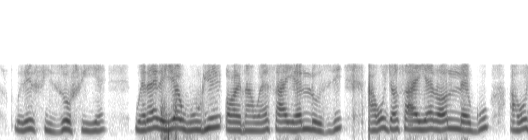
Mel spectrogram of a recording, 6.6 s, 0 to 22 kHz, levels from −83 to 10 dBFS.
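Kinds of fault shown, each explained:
Bit errors on an ADPCM link: flipped bits derail the decoder's step size and predictor, giving rough bursts near 2.0 and 4.4 s, seen as broadband smears and jagged waveform spikes.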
